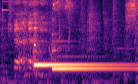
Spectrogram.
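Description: Doorbell chime, ding-dong: a higher note sounds about half a second in, then a lower one a moment later, both ringing on and fading slowly.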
